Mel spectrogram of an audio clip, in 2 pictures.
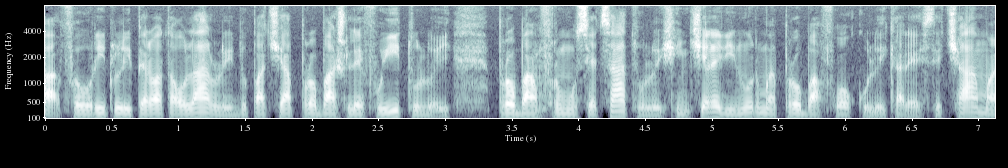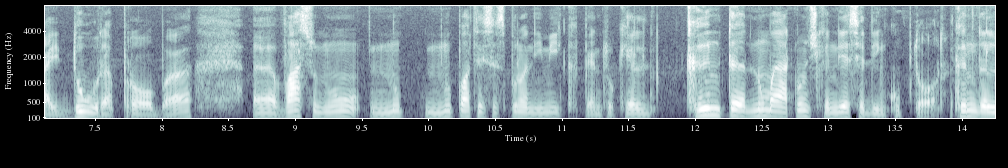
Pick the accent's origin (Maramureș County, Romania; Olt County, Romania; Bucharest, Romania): Maramureș County, Romania; Este țara Marea Mureșului istoric, este țara Lăpușului cu Horile, este țara Chioarului și eu vin din țara Codrului.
